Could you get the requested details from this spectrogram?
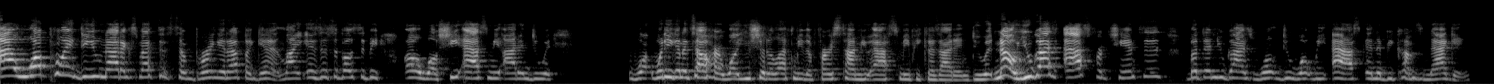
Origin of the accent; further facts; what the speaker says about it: Boston, Massachusetts, United States; I'm from Boston, East Coast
